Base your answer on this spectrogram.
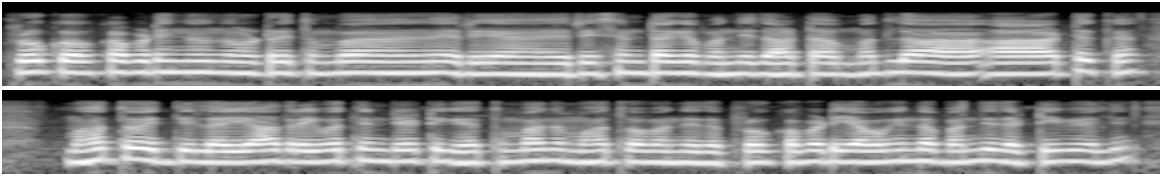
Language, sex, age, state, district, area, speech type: Kannada, male, 18-30, Karnataka, Koppal, rural, spontaneous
